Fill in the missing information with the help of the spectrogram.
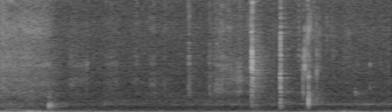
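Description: Fingertips rub across the pages of a thick, glossy paper magazine lying open and turn them, making soft, dry rubbing and crinkling over a low, quiet rumble. A few sharp, bright paper ticks and flicks stand out in the second half as the pages are handled.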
